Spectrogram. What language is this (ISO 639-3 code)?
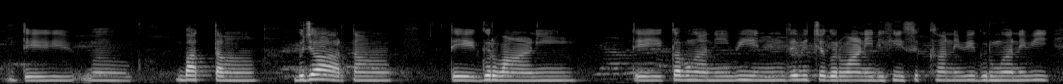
pan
